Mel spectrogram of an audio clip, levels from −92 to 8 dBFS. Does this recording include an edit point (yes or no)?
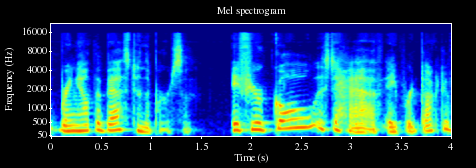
yes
